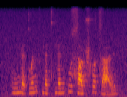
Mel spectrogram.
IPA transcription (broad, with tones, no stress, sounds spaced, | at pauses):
p ʊ˧˥ ŋ n̪ ɥ ɛ̰˨˩ t̪ w ə˥ n pʰ j ɛ˧˥ t̪ʰ j ɛ˧˥ n p u˥ s ɑ˧˥ ʊ̯ ʈ͡ʂʰ ɤ˥˩ t͡s a̰˨˩˦ ɪ̯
